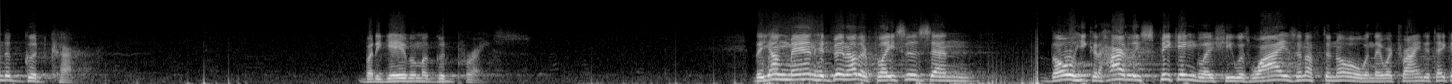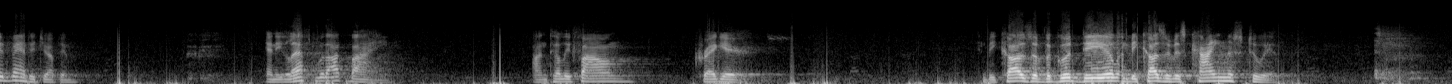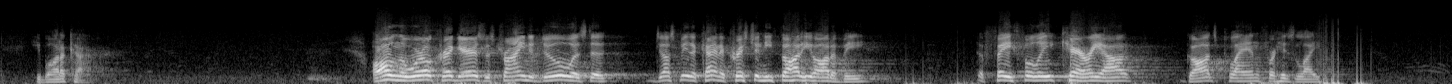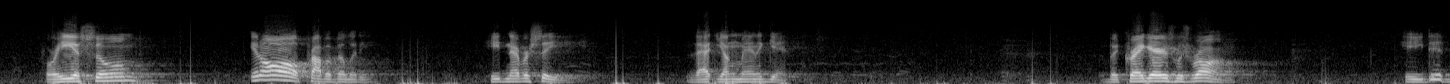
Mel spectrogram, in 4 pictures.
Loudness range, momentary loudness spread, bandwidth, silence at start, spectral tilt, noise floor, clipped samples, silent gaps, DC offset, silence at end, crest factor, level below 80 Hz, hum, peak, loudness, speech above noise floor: 13 LU; 22 LU; 15.5 kHz; 0 s; -7 dB/octave; -51 dBFS; under 0.1%; none; under 0.1%; 0 s; 18 dB; -38 dBFS; none; 0 dBFS; -15 LUFS; 37 dB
